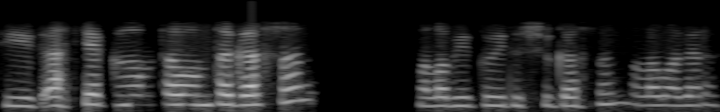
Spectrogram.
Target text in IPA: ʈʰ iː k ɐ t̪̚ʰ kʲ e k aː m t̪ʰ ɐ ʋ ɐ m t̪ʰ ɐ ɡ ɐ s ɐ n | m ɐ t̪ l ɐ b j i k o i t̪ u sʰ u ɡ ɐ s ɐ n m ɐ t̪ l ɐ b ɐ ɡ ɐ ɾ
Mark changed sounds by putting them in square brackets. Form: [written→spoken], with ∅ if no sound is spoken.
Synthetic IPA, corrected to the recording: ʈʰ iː k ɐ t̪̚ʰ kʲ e k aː m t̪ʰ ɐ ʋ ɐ m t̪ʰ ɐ ɡ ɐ s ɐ n | m ɐ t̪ l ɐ b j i k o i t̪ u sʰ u ɡ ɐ s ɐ n m ɐ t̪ l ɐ b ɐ ɡ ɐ ɾ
